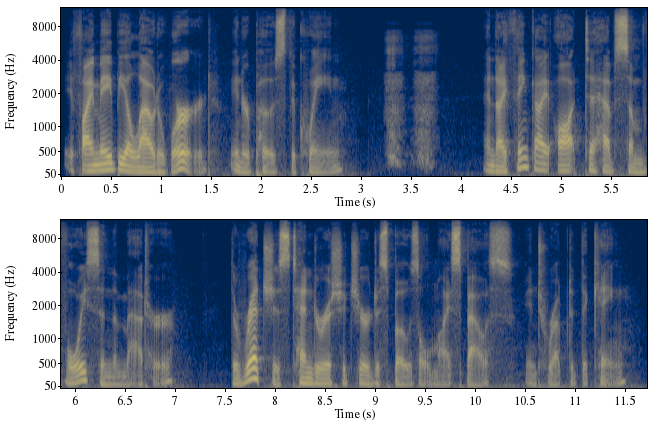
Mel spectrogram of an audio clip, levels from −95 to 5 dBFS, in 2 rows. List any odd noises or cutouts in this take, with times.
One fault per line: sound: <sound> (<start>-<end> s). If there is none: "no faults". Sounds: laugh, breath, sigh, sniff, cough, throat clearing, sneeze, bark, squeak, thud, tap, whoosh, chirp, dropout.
sound: sniff (3.2-3.8 s)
